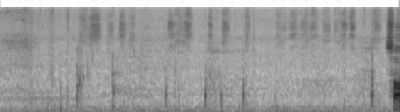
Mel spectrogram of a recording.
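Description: Dry-erase marker writing on a whiteboard: a quiet run of short, irregular scratching strokes as an arrow and a word are written.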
